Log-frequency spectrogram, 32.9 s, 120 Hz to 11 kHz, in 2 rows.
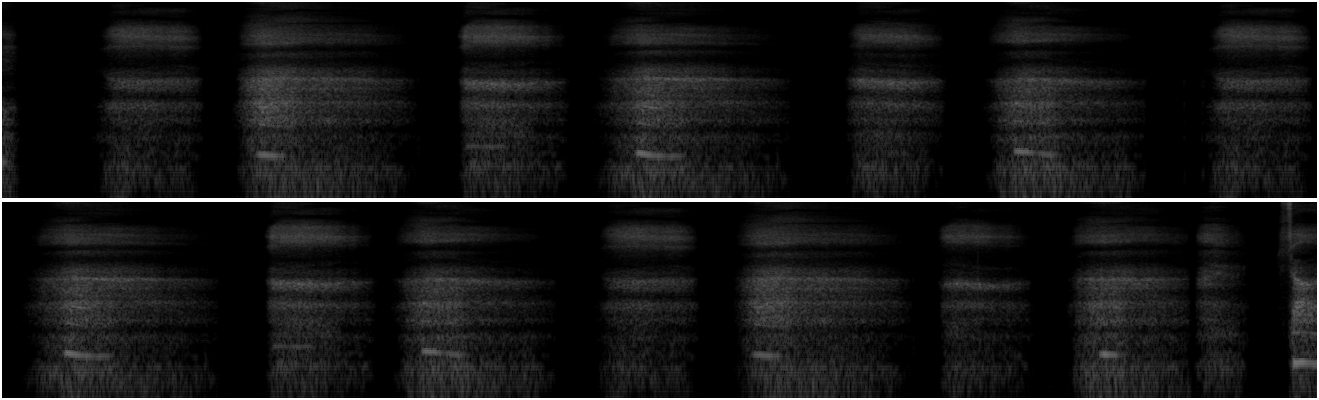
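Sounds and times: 
deep slow breathing in and out: 1.2s - 9.9s, 10.6s - 14.3s, 15.0s - 32.1s.

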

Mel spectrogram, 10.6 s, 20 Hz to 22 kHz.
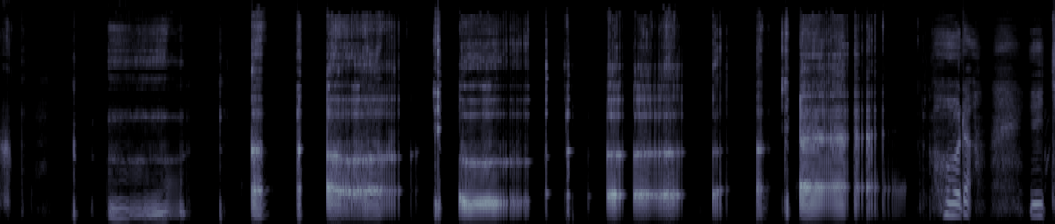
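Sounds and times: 
loud long guttural burps: 1.0s - 1.9s, 2.5s - 8.9s
speech: 9.5s - 10.5s.

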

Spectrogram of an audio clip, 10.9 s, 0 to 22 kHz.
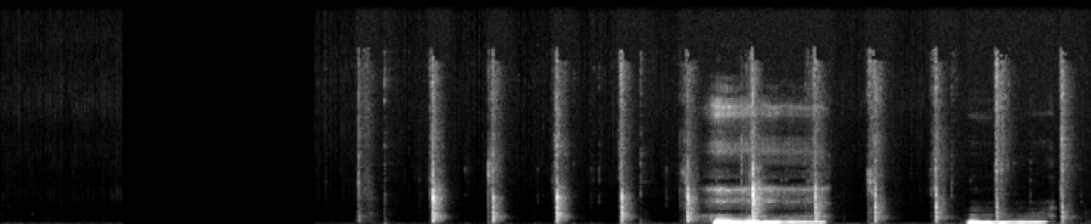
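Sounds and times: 
knife chopping an onion lengthwise along the grain: 3.6s - 10.9s
speech: 7.1s - 7.8s.

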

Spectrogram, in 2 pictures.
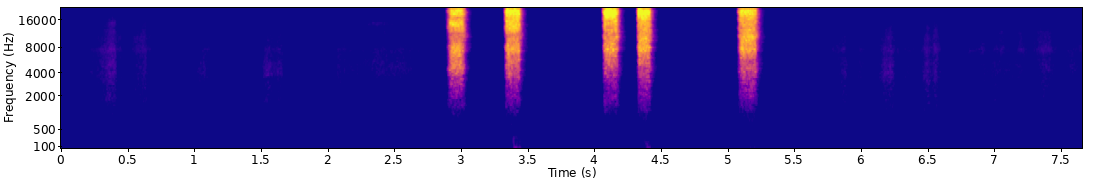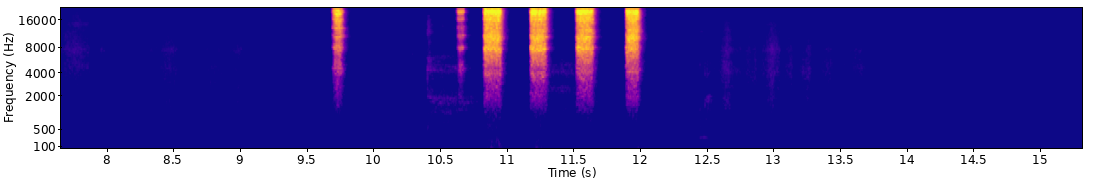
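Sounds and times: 
hair spray hissing sprays: 2.9s - 3.5s, 4.1s - 4.5s, 5.1s - 5.3s, 10.6s - 12.0s.

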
